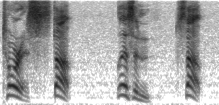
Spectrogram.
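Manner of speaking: high, pleading call to halt; urgent Orin. Acted. Orin tries to stop raging Taurus, urgent calling. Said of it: "Orin approaches you and says".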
